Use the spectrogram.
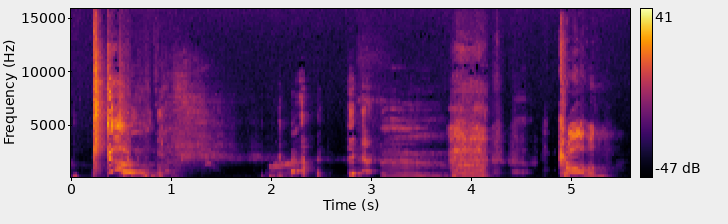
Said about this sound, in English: She reaches out a hand slowly and places it on your cheek, and it moves under your chin. And then she slaps the shit out of you.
